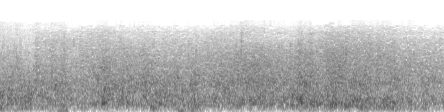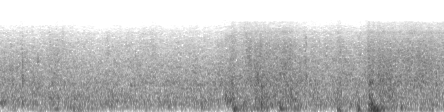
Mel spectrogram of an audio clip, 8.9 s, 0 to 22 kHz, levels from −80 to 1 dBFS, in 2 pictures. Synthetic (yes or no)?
yes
